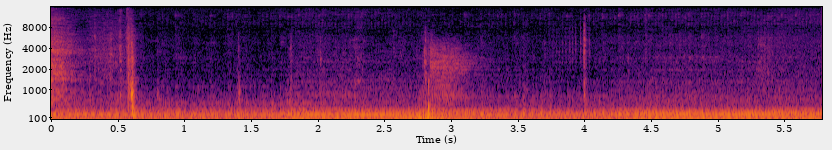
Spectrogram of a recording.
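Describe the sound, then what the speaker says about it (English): An idling car engine with a bad exhaust leak gives a steady low rumble with a rhythmic puffing tick, plus a few sharp knocks and a slight rise in revs, heard up close with no talk. "If I give it a bit of throttle, she's alright. Mad exhaust leak."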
